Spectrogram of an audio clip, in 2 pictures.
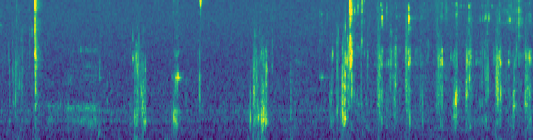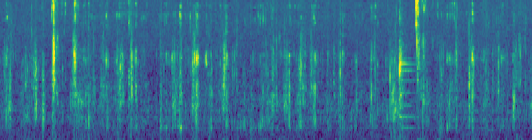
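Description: Close-miked mouth sounds of a person eating spicy seafood knife-cut noodle soup: chewing and biting noodles, with many small irregular clicks and a few louder knocks.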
